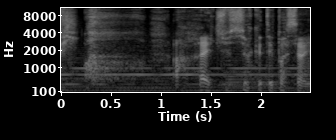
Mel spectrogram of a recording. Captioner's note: laughing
